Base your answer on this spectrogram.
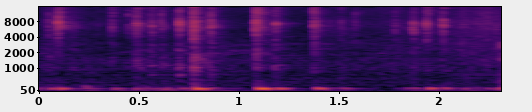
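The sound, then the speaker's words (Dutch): Someone types a password on a computer keyboard, making many quick, irregular keystrokes. Each is a light click with a soft low thud, in uneven bursts with short pauses, and no voices. “We gaan nu even een satisfying ASMR horen. Van ik die een toetsenbord doet.”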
